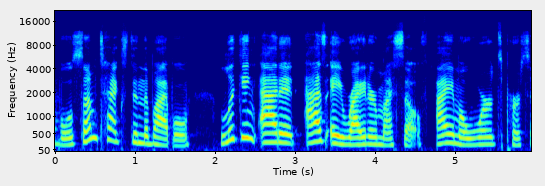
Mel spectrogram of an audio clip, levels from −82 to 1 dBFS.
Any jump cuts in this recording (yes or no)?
no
